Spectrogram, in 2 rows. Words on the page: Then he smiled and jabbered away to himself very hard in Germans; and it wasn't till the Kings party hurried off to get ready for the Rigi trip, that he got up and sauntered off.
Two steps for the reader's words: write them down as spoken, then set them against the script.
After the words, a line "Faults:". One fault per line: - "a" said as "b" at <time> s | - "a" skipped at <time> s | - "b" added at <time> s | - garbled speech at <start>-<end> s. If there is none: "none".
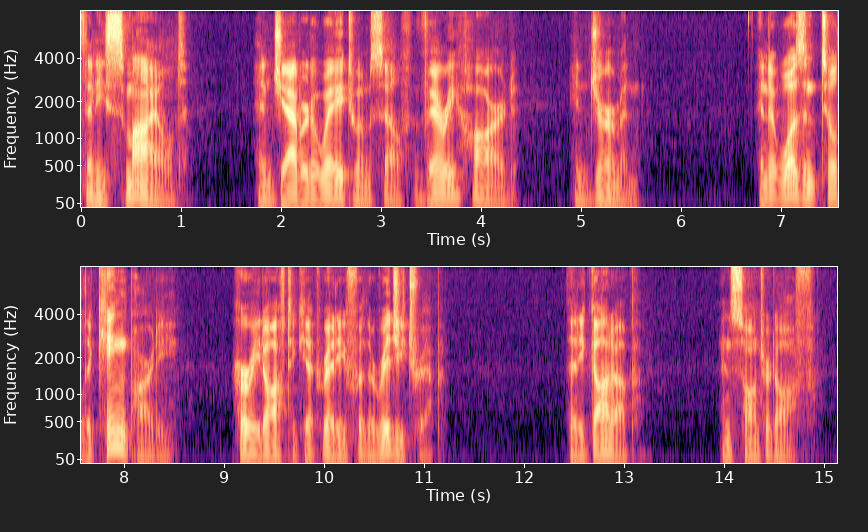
Then he smiled and jabbered away to himself very hard in German; and it wasn't till the King party hurried off to get ready for the Rigi trip, that he got up and sauntered off.
Faults:
- "Germans" said as "German" at 5.1 s
- "Kings" said as "King" at 7.7 s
